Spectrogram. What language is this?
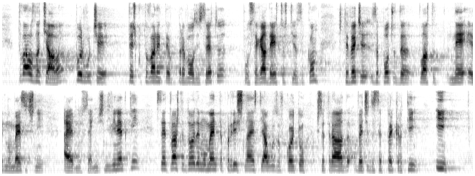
Bulgarian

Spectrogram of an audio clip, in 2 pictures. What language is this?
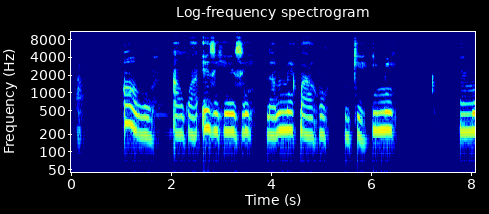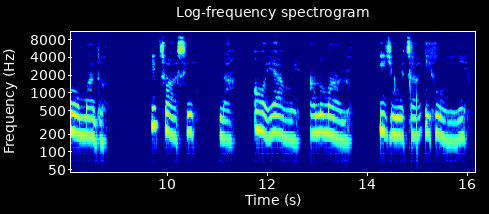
Igbo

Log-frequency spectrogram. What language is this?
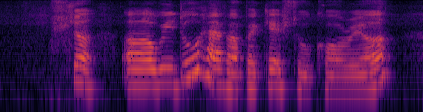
English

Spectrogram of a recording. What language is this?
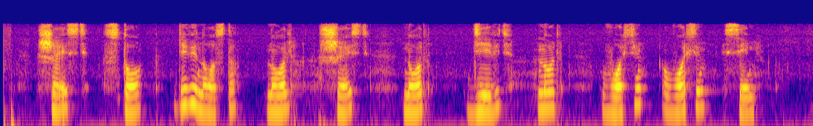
Russian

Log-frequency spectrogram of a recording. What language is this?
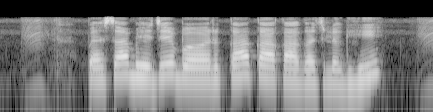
Chhattisgarhi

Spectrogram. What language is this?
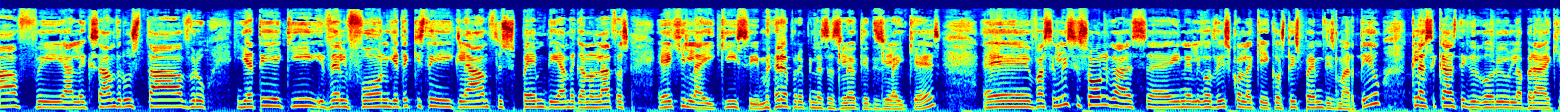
Greek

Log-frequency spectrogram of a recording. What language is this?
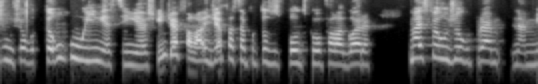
Portuguese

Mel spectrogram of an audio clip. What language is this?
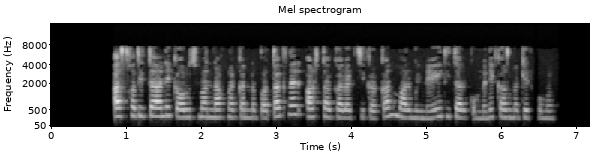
Armenian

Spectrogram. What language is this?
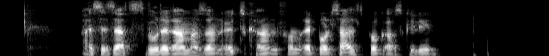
German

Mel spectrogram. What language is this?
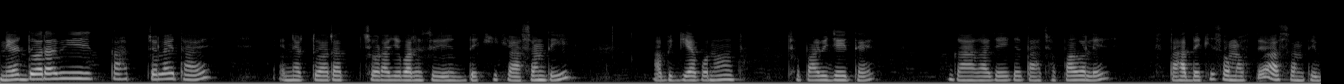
Odia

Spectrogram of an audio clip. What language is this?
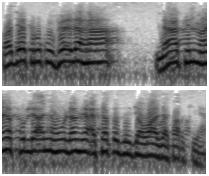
Arabic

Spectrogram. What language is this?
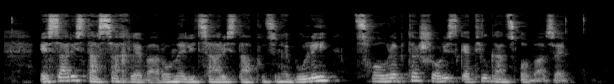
Georgian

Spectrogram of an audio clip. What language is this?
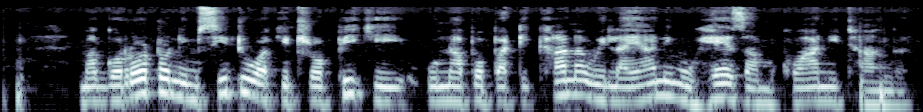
Swahili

